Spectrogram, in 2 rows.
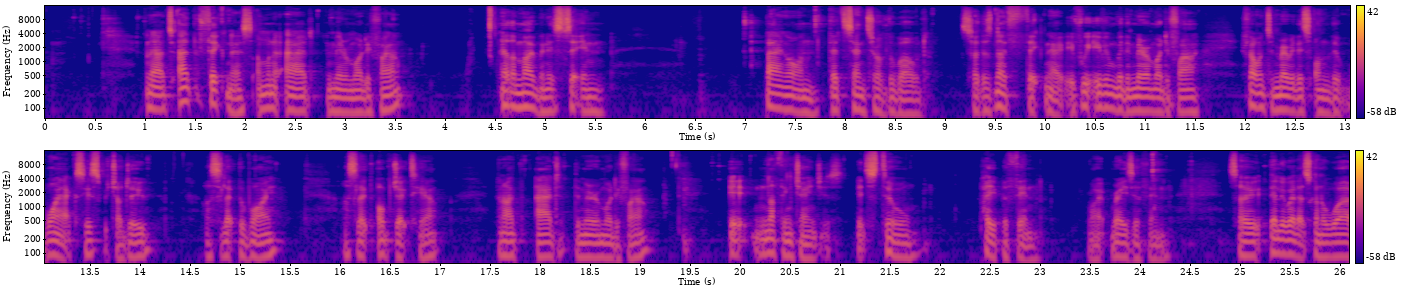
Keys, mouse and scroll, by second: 0.1 ctrl+s, 0.1 middle click, 0.3 click, 0.5 middle click, 0.9 click, 1.3 middle click, 2.9 click, 3.4 scroll down 1, 3.6 middle click, 5.7 middle click, 7.0 KP_7, 8.0 shift+middle click, 8.7 scroll up 1, 9.1 scroll down 1, 14.8 click, 16.4 click, 18.1 click, 19.7 click, 20.2 middle click, 21.5 scroll down 1, 21.9 middle click, 23.9-24.3 scroll down 2, 24.3 shift+middle click, 24.6 middle click, 25.1 click.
